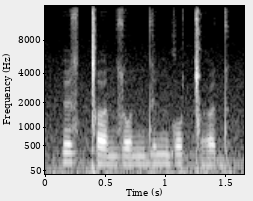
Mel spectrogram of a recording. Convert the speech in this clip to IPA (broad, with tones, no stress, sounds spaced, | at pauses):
ɪ˧ z ǀ ɐ˩ n z o˩ n d ɪ˧ ŋ ɡ o˧ ɡ͡ǀ œ˩ d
